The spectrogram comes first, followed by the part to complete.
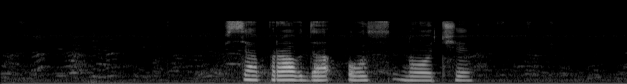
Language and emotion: Russian, neutral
